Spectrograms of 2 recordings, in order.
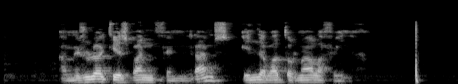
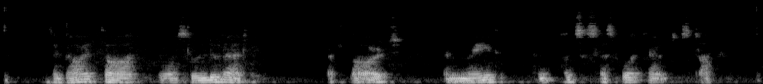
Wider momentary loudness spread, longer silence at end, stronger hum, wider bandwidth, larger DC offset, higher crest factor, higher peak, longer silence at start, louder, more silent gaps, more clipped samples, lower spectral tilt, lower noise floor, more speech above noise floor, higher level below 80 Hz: second, 12 LU vs 16 LU; about the same, 0.4 s vs 0.5 s; neither; second, 8 kHz vs 10 kHz; neither; about the same, 18 dB vs 18 dB; about the same, -2 dBFS vs -4 dBFS; first, 0.6 s vs 0.05 s; first, -19 LUFS vs -22 LUFS; neither; neither; second, -4.5 dB/octave vs -8 dB/octave; about the same, -63 dBFS vs -63 dBFS; about the same, 44 dB vs 42 dB; about the same, -56 dBFS vs -52 dBFS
